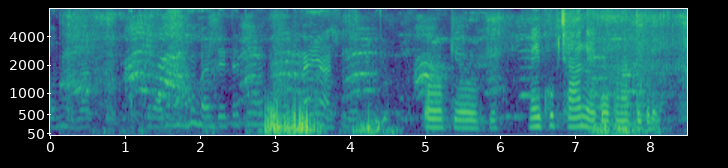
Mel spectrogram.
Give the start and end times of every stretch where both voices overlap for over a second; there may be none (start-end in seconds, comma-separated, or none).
none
